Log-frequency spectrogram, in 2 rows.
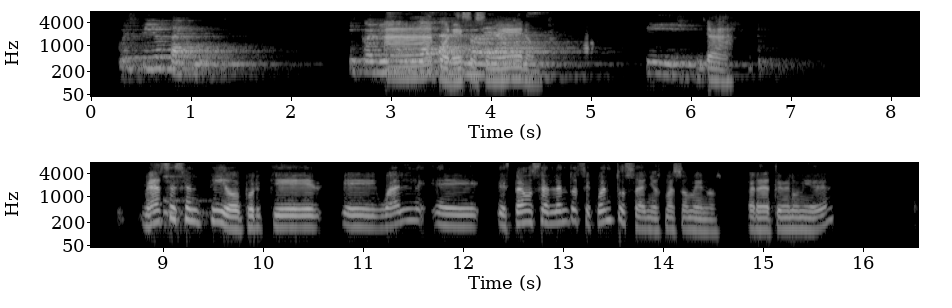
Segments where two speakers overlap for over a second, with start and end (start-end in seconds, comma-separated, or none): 2.9-4.3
